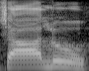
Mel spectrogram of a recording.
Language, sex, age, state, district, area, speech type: Urdu, male, 30-45, Bihar, Saharsa, rural, read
